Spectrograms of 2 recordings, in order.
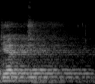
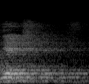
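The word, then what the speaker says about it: debt: हमने क्या लिखा है आप लोग पढ़ोगे डेप डेप नहीं होता यह होता है डेट इसका इसका उच्चारण क्या होगा डेट हो तो अब ये ब जो है साइलेंट है ये ब जो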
